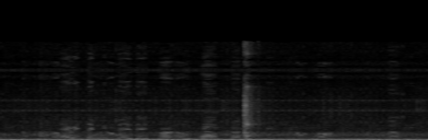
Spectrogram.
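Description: Distant voices of players calling and chattering across a baseball field over a low outdoor rumble, with a single sharp crack about two and a half seconds in.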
